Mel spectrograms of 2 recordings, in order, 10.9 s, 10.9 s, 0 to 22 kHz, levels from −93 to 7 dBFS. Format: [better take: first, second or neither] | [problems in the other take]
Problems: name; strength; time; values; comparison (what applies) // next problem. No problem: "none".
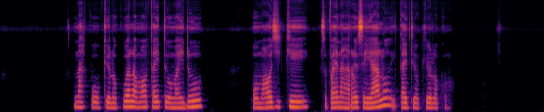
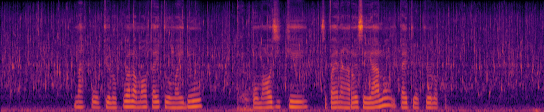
first | background sound (Stream / Trickle, dribble + Thump, thud); 12 dB below the speech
